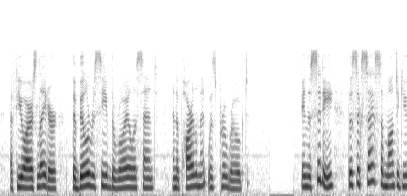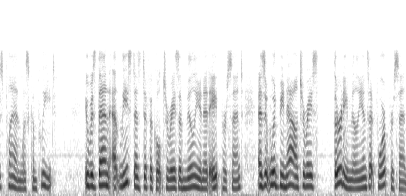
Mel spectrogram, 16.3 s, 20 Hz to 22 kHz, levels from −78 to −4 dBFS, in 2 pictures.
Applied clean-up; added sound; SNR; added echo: none; none; none; none.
